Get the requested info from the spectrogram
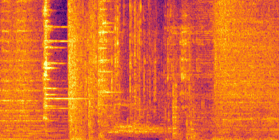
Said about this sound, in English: Before anyone could move, Graham lifted an enormous mace from beneath his furs and brought it down into the center of Henry's skull.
